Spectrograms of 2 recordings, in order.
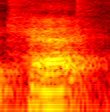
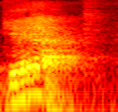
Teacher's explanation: if you change the voicing you can get another kind of contrast between cat and gat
